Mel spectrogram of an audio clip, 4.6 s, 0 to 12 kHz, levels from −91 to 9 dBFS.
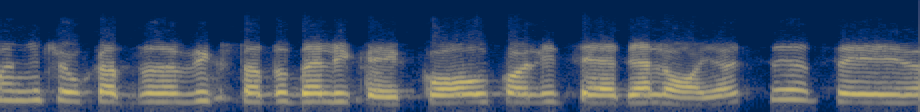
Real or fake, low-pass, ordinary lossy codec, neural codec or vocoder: fake; 7.2 kHz; Opus, 16 kbps; codec, 16 kHz, 4 kbps, FreqCodec, larger model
